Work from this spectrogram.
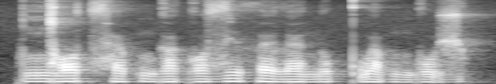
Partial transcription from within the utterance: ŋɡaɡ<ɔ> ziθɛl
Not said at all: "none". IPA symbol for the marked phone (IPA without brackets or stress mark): ɔ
